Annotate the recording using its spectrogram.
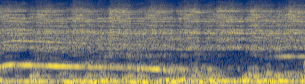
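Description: Loud procession music with dense, continuous drumming. Over the drums a high melodic line holds one long note that slowly sags in pitch.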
